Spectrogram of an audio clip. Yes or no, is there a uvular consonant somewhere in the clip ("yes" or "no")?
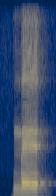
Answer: no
